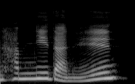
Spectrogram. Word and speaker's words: 합니다: 동사 하다에 비읍니다를 붙인 합니다는 합니다 라고 발음해요. 받침 비읍을 미음으로 발음합니다.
